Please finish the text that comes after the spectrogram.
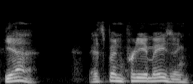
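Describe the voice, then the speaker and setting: A man's voice: a little high, normal speed, dull audio. A man answering casually as a voice actor guest in an interview.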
